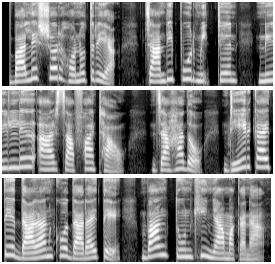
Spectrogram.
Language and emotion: Santali, neutral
